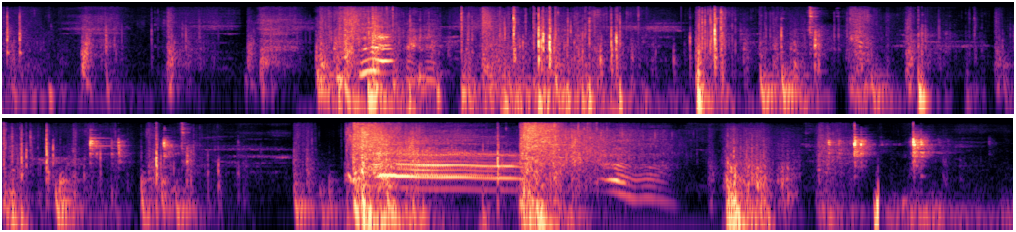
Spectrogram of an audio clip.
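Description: Heavy blows thud and clatter as weapons strike.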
